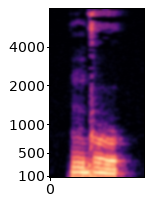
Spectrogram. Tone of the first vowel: low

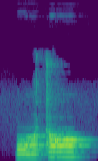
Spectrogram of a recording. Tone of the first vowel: low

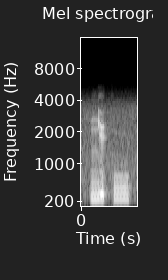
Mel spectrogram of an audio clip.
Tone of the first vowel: high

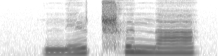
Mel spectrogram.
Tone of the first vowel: rising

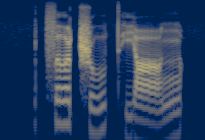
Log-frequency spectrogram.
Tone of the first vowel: high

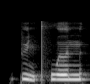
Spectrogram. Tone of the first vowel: falling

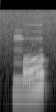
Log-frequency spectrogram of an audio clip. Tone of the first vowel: rising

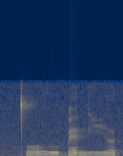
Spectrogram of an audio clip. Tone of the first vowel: rising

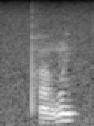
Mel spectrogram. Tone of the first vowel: low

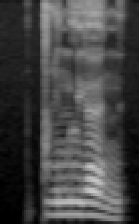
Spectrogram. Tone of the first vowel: high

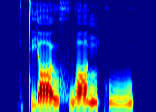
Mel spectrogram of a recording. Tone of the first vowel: falling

